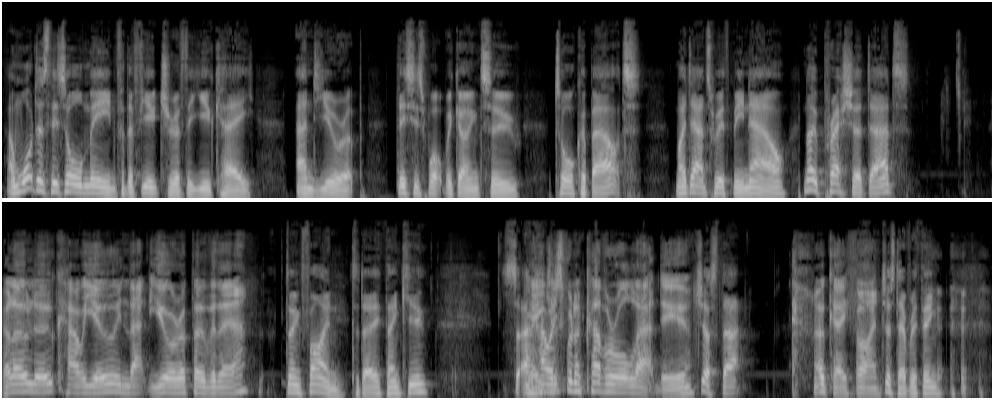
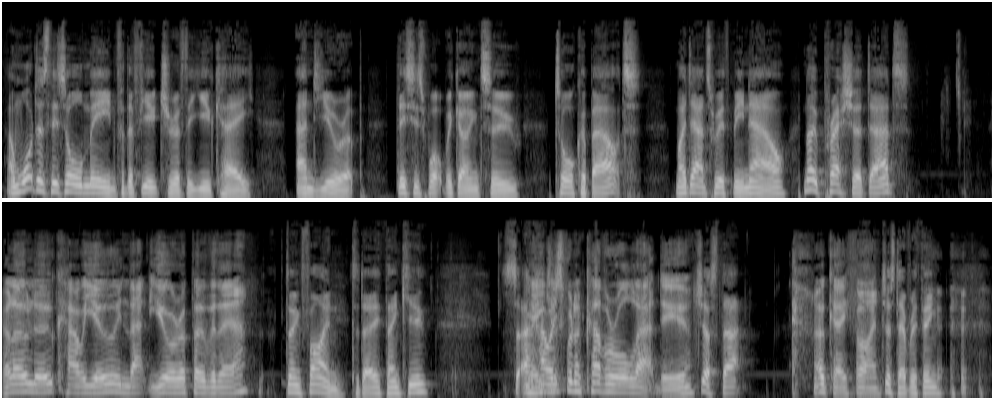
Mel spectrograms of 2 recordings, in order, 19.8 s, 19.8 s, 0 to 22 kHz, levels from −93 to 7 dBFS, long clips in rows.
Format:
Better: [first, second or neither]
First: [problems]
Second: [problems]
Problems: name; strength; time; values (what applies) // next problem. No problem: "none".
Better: neither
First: none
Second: none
